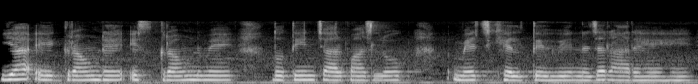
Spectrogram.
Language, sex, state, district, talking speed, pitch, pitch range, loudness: Hindi, female, Uttar Pradesh, Saharanpur, 165 wpm, 200 Hz, 190-205 Hz, -15 LUFS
